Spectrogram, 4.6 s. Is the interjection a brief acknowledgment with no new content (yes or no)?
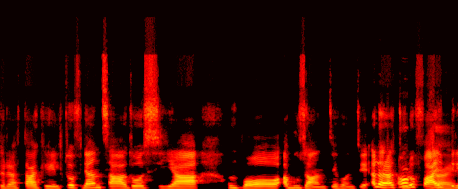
yes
